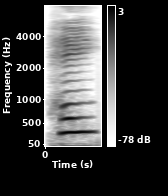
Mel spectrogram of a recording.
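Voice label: "hei", Mandarin Chinese, first tone, pronunciation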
